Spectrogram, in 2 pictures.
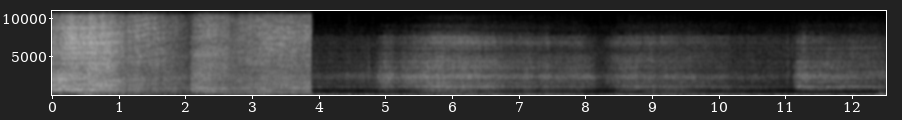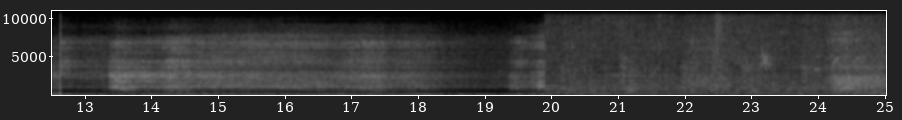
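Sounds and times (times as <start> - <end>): loud rushing noise: 0.0 - 3.9
sweeping whooshes: 0.0 - 3.9
wind buffeting microphone: 19.9 - 25.0.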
